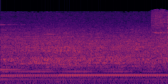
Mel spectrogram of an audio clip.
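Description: A rock band's final chord dying away live, with one held note sustaining over a steady noisy haze.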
